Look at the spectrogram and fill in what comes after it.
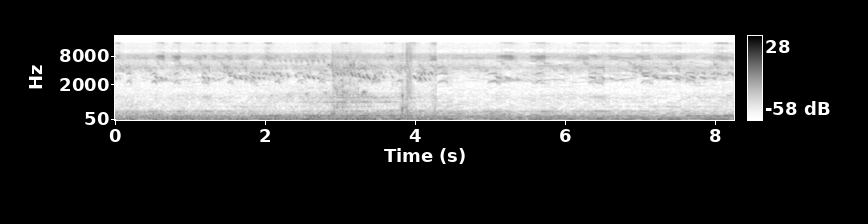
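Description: Small birds chirping in quick, repeated calls over a steady low rumble, with one sharp click about four seconds in.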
